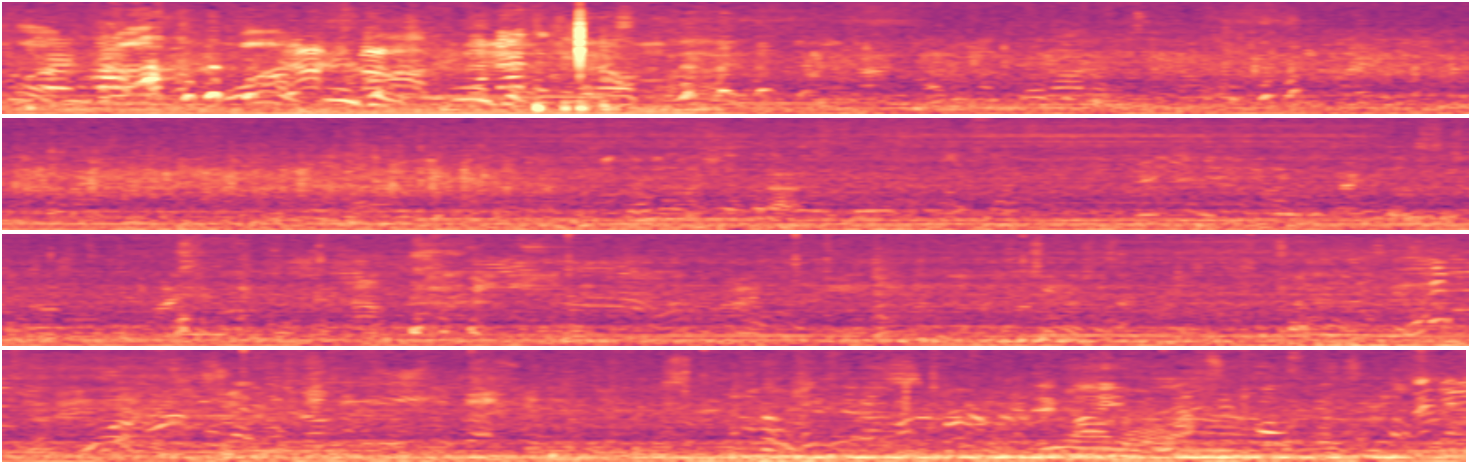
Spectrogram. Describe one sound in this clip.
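Men shout and call to each other across an open field in the distance.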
